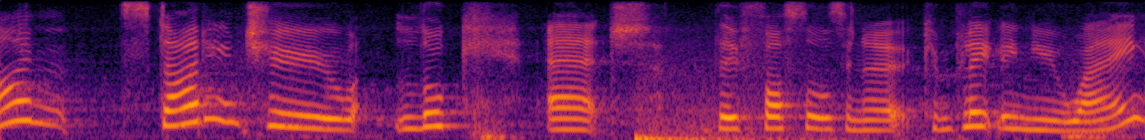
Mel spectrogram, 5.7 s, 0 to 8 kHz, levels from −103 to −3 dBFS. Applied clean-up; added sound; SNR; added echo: none; Boom; 11 dB; none.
